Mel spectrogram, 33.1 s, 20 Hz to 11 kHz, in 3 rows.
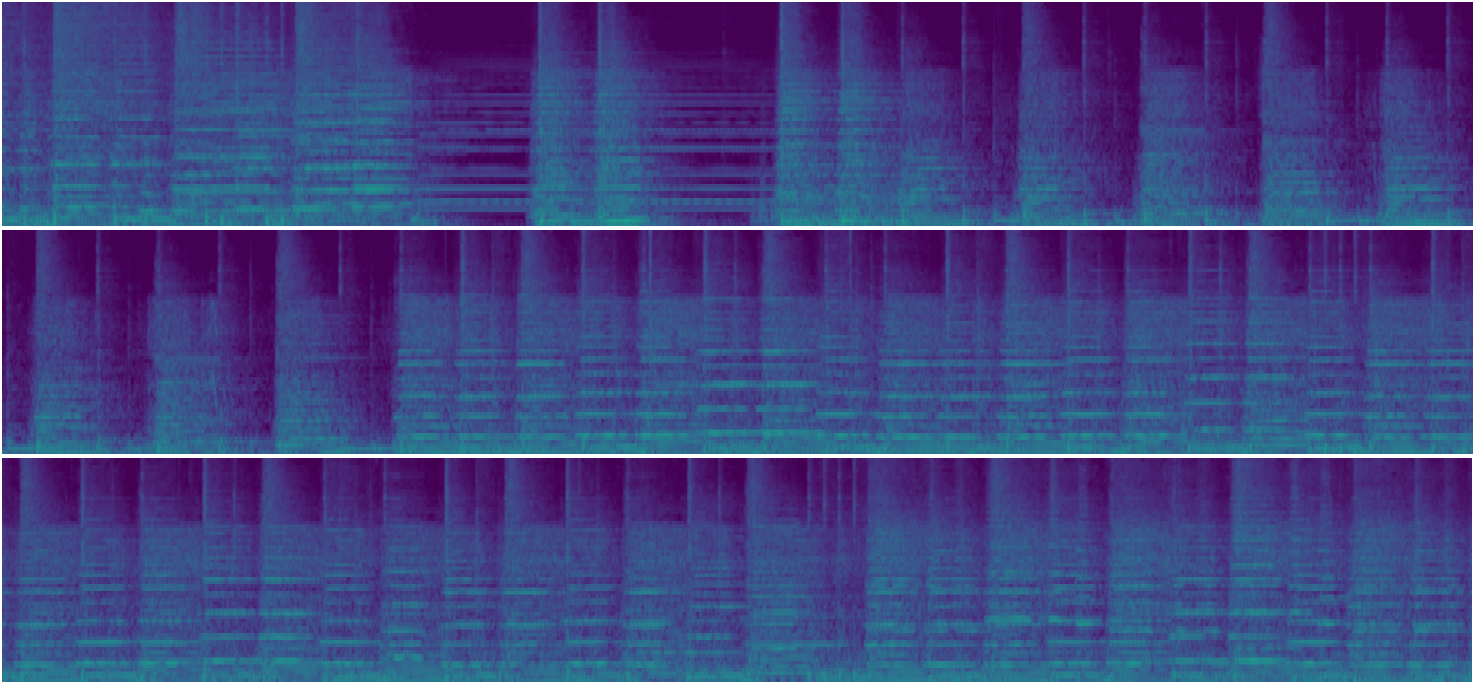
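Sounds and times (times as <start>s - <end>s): drum kit beating: 0.0s - 33.0s
electric bass: 0.0s - 33.0s
electric guitar: 0.0s - 33.0s
tuba: 0.0s - 33.0s
wind section playing melody notes: 0.0s - 33.0s.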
